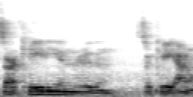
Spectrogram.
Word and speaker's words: circadian: It's circadian rhythm. I don't know how to say it. Circadian. But, yeah, that's the internal clock. I said Ceridian. It's not Ceridian.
